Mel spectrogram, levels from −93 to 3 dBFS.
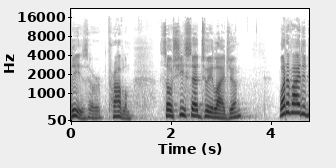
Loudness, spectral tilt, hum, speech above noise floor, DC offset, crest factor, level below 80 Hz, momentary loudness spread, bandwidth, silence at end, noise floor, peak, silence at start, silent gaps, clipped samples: -19 LUFS; -7.5 dB/octave; none; 42 dB; under 0.1%; 16 dB; -66 dBFS; 15 LU; 13.5 kHz; 0 s; -61 dBFS; -4 dBFS; 0 s; none; under 0.1%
